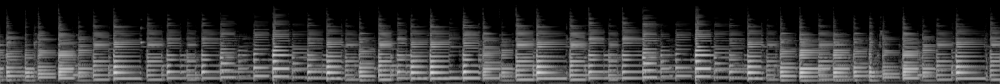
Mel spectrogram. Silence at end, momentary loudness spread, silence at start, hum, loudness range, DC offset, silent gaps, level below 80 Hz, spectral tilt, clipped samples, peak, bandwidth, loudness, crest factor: 0 s; 7 LU; 0 s; none; 2 LU; under 0.1%; none; -56 dBFS; -3.5 dB/octave; under 0.1%; -2 dBFS; 15 kHz; -21 LUFS; 18 dB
